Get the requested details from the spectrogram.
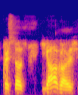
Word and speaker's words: Christos Giagos: Yeah, that was a very good pronunciation of Christos Giagos, even though most Americans would pronounce it Giagos.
